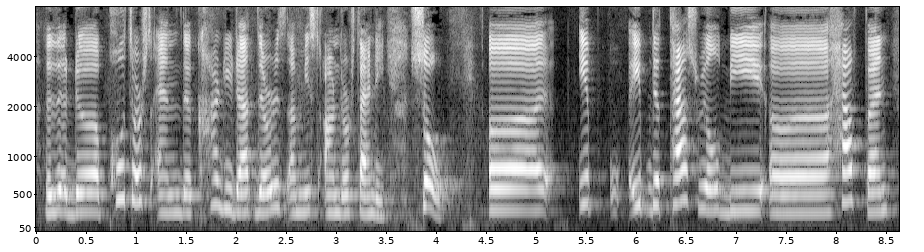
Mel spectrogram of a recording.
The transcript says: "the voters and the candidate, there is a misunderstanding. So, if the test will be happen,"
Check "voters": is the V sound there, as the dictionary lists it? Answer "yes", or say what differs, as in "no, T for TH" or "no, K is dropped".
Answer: no, P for V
